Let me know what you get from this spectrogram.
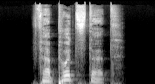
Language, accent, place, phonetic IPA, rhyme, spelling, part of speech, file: German, Germany, Berlin, [fɛɐ̯ˈpʊt͡stət], -ʊt͡stət, verputztet, verb, De-verputztet.ogg
- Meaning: inflection of verputzen: 1. second-person plural preterite 2. second-person plural subjunctive II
